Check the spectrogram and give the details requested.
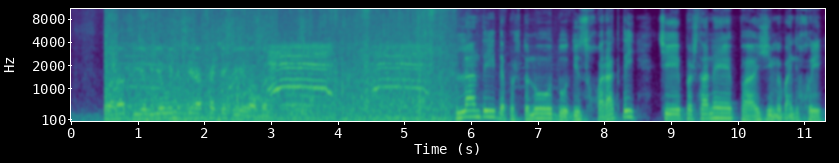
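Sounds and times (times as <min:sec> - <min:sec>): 
sheep bleating in a village in the Pishin area: 0:00.6 - 0:05.8
speech: 0:00.8 - 0:03.4, 0:05.8 - 0:11.2.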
